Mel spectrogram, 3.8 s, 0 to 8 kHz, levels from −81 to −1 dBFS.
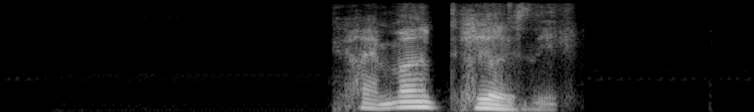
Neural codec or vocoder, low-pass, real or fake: codec, 16 kHz in and 24 kHz out, 0.8 kbps, FocalCodec, streaming, 65536 codes; 7.2 kHz; fake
